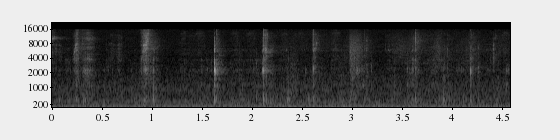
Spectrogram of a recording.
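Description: Close-miked chewing of a mouthful of grilled pork rib meat, with irregular short wet clicks and smacks.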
